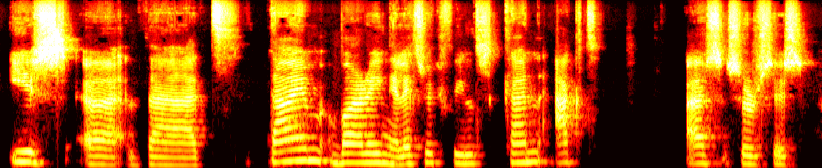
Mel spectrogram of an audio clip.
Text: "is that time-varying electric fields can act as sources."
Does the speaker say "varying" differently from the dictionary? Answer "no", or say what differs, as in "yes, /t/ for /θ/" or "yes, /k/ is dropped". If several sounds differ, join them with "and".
yes, /b/ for /v/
